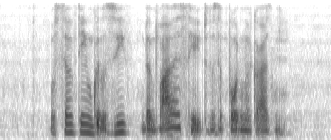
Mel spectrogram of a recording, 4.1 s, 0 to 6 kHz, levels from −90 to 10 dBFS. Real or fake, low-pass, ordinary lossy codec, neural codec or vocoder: fake; 5.4 kHz; none; autoencoder, 44.1 kHz, a latent of 192 numbers a frame, MeloTTS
